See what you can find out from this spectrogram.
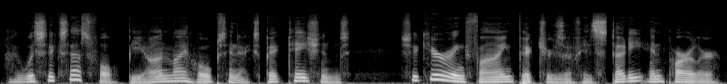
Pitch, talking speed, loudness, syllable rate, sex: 115 Hz, 130 wpm, -18 LUFS, 4.3 syllables/s, male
